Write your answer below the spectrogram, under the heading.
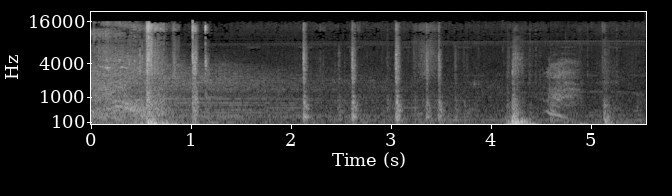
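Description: Car door locks clunk shut through central locking, followed by a scatter of sharp mechanical clicks and a couple of heavier thumps, irregularly spaced, with no talking.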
